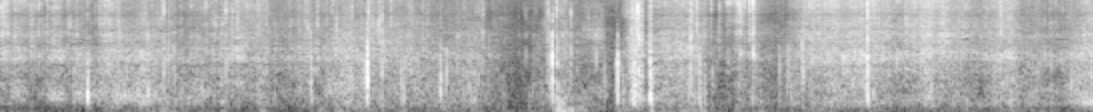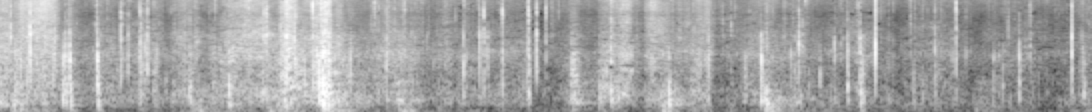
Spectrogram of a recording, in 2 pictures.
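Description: Packaging crinkling and rustling, with irregular knocks and scrapes, as a part is worked out of a tightly packed cardboard box.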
